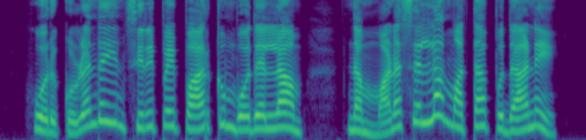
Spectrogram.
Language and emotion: Tamil, happy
